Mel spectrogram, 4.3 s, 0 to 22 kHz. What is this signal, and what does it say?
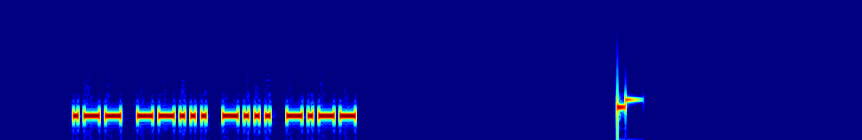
Morse code, heard as a keyed tone, about 43 wpm, 700 Hz. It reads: W7BY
